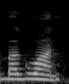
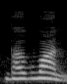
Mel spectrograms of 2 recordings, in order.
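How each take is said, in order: No difference in how they are said.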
